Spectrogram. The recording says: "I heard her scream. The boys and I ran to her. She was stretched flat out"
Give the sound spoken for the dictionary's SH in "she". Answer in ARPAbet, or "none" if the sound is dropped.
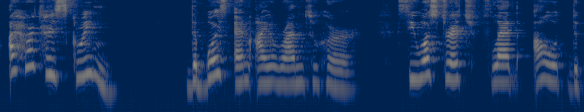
S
